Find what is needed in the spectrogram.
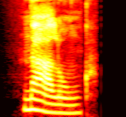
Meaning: first-person plural of nála
- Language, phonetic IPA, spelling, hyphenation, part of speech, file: Hungarian, [ˈnaːluŋk], nálunk, ná‧lunk, pronoun, Hu-nálunk.ogg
